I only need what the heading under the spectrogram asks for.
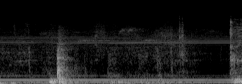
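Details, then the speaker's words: Homemade turbo jet boat, first power-up of new wiring: bilge pump starts when the float switch is lifted, steady low electric motor hum with a couple of handling clunks; float switch and pump work normally. "Yep, so when the float switch is lifted, it works."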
